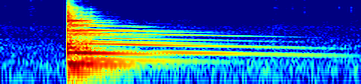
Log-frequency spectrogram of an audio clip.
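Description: A single loud metallic clang about half a second in, ringing on with a slightly falling pitch and dying away over about a second and a half: a comic sound effect.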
